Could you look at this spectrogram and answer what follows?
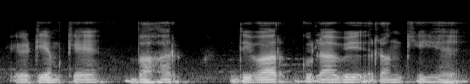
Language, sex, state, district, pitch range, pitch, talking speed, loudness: Hindi, male, Arunachal Pradesh, Lower Dibang Valley, 110-115 Hz, 110 Hz, 100 wpm, -17 LUFS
